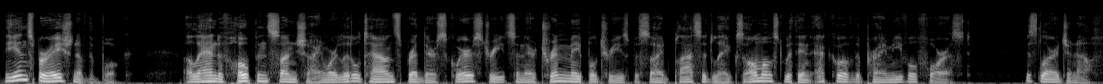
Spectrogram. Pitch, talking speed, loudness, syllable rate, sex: 110 Hz, 185 wpm, -22 LUFS, 5.8 syllables/s, male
